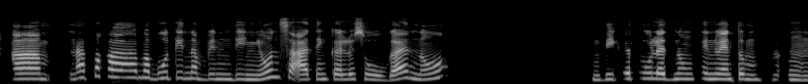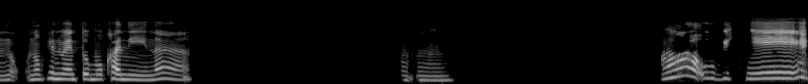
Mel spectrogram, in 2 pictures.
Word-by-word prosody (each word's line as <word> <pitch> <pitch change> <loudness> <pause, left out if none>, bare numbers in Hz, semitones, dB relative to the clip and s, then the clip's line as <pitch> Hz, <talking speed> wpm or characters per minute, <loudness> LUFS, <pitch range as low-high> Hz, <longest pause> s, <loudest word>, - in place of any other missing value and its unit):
um, 255 0 +6 0.3
napaka 330 +2 0
mabuti 295 0 -4
na 275 0 -4
bin 245 0 -8
din 230 -1 -5
'yun 330 +5 -3
sa 230 - +3
ating 245 +1 -8
kalusugan 235 +2 0
no? 255 - -6 1.5
Hindi 220 +3 -5
katulad 265 -1 0
nung 250 +2 -7
kinuwento 245 -1 +1
mo 225 - -9 0.3
mm 215 -1 -9 0.2
nung 230 +1 -6
kinuwento 245 -3 -1
mo 230 - -4
kanina. 230 +2 -1 2.1
Mm. 195 -1 -14 2.1
Ah, 360 +5 +2
ube 275 -1 -4
cake. 280 +4 +9
250 Hz, 95 wpm, -25 LUFS, 230-280 Hz, 2.1 s, cake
